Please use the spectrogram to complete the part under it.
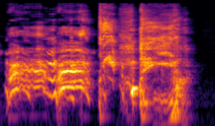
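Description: A person hacks up an imagined werewolf hairball: a long, rasping, voiced cough-like hack followed by two harsh bursts, loud and alone.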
